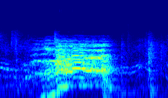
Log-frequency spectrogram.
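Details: Holstein Friesian dairy cow at a farm in Setabganj, Dinajpur, Bangladesh, giving a loud, drawn-out moo of about a second that swells and fades, rich in harmonics, with faint background voices before and after.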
